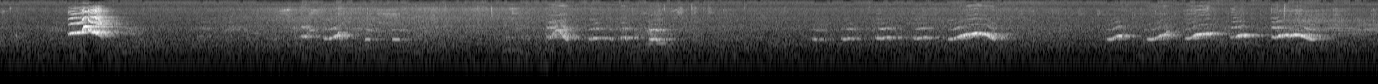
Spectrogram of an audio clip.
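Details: Three-month-old pet cockatiel giving one loud, harsh, harmonic-rich call, followed by a run of softer short whistled chirps and rising notes spread across ten seconds, in a quiet indoor setting with a steady low hum.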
